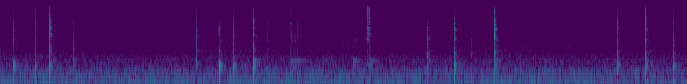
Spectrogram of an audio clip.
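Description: Long fingernails on both hands tap a hollow, green Pringles can (a composite cardboard tube), first tilted and then upright. About sixteen sharp, bright clicks, irregularly spaced, each dying away almost instantly over a steady low background hiss. The taps stay quiet and dry, with a hollow, papery tick.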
